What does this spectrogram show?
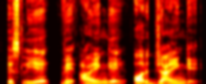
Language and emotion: Hindi, neutral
